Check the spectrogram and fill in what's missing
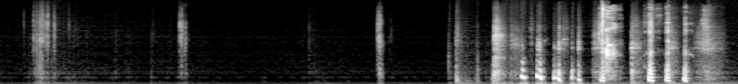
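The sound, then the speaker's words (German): Someone blows their nose: a few soft, isolated puffs, then a louder run of rapid honking, snorting bursts of air that trail off. No one speaks. “Du wolltest dir die Nase putzen.”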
